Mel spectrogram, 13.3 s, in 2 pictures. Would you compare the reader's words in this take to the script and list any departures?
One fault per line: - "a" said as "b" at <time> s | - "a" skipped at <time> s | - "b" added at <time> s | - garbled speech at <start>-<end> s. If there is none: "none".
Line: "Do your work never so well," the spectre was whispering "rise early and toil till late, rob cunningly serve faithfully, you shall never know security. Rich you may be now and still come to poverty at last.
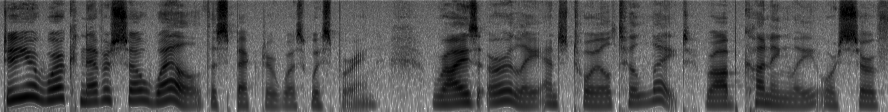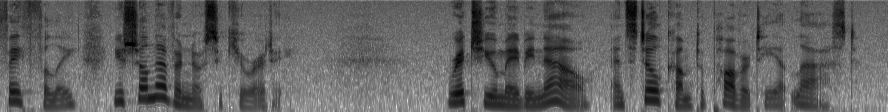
- "or" added at 6.1 s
